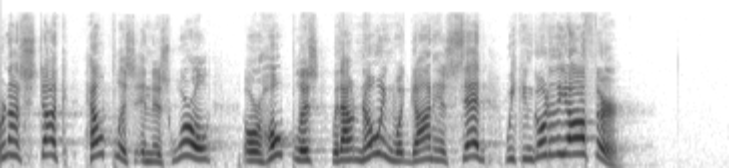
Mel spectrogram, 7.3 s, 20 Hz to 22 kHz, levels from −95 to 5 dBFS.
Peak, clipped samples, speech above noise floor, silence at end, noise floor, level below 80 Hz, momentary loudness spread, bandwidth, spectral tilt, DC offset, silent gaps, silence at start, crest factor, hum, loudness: -4 dBFS; under 0.1%; 55 dB; 1.15 s; -77 dBFS; -72 dBFS; 11 LU; 15.5 kHz; -4.5 dB/octave; under 0.1%; none; 0 s; 18 dB; none; -22 LUFS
